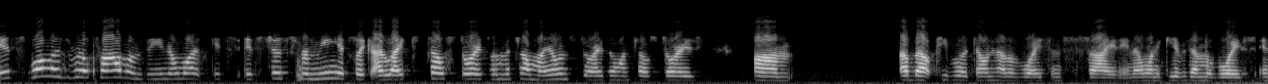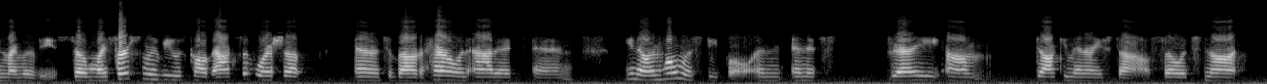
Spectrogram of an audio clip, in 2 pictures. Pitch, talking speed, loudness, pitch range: 190 Hz, 195 wpm, -20 LUFS, 175-240 Hz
